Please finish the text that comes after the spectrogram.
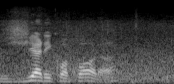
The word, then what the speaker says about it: Jericoacoara: I'm on the north coast of Jericoacoara, or the north coast of Brazil, in a place called Jericoacoara. And when you say it, you have to say it like that.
